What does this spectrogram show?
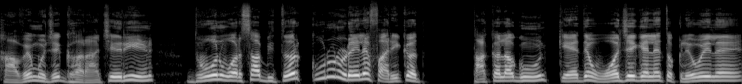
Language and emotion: Goan Konkani, happy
